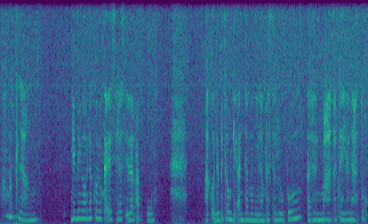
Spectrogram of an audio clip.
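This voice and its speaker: A woman's voice: fairly high pitch, steady tone, fairly quick, darkish tone, slight background noise, natural voice, low-quality recording. A woman acting a sweet, coy young wife and mother in a Philippine radio drama.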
